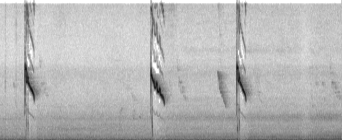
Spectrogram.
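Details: Oriental white-eye male calling other white-eyes with three brief, piercing high notes, each sliding sharply downward, separated by irregular pauses of two to three seconds; faint low rumble underneath.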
